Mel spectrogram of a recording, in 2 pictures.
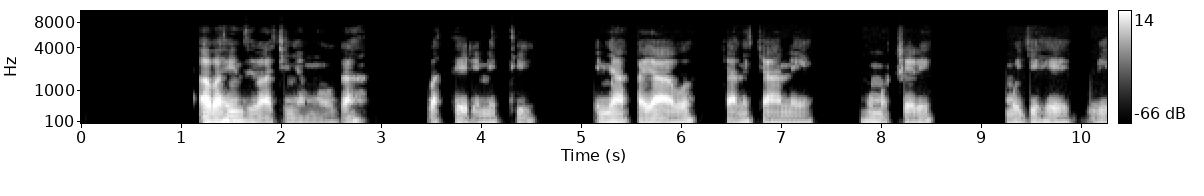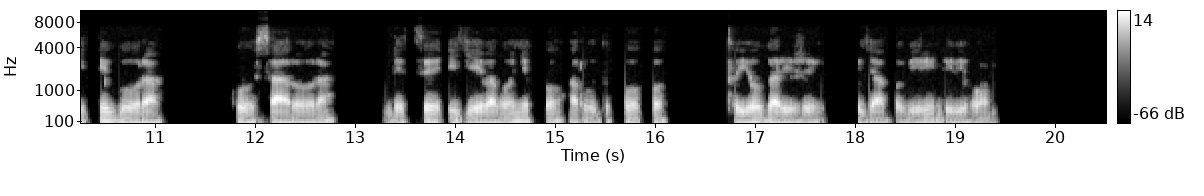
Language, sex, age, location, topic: Kinyarwanda, male, 18-24, Nyagatare, agriculture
